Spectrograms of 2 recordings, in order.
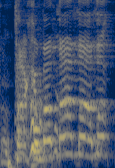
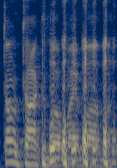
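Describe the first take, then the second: First: High, loud, quick mock outburst; hammed-up threat. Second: Playful, quick mock warning with some volume; mock threat. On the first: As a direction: blow up in comic outrage, voice shooting up. Escalated comic repeat of threat. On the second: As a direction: toss out a jokey warning, loud and quick. Joking rehearsal of threat.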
